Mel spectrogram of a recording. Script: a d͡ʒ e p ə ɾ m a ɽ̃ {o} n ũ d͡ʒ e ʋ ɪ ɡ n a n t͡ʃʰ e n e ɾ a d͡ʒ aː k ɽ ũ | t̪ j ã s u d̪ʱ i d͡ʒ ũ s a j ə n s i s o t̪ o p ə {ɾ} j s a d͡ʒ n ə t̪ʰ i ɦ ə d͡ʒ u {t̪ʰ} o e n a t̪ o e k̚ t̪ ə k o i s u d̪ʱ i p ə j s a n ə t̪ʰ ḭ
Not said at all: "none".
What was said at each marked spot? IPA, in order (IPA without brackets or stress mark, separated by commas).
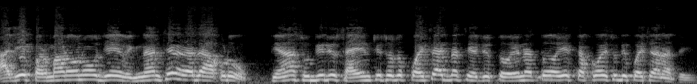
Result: o, none, t̪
